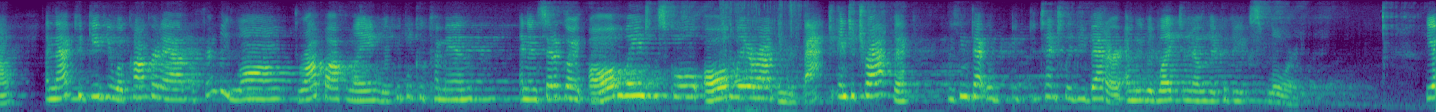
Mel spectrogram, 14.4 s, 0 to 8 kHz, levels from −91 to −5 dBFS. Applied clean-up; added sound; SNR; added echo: neural separator model SepFormer DNS4.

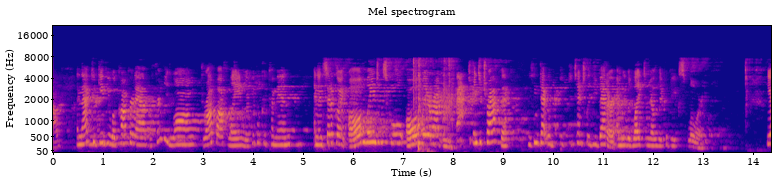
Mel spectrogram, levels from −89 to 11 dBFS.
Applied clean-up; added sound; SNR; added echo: classical method WPE with log-MMSE.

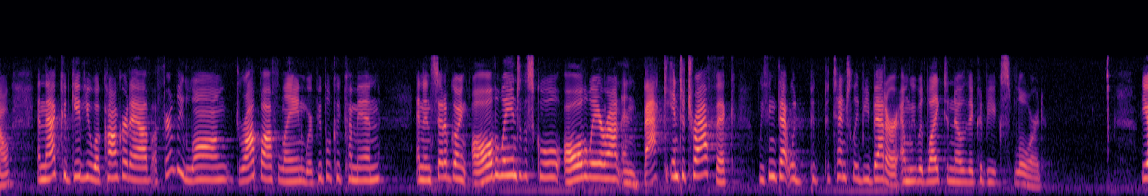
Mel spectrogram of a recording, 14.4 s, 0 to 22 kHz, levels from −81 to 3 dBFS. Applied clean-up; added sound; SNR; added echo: none; none; none; none.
